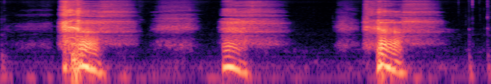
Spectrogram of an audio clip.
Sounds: Sigh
